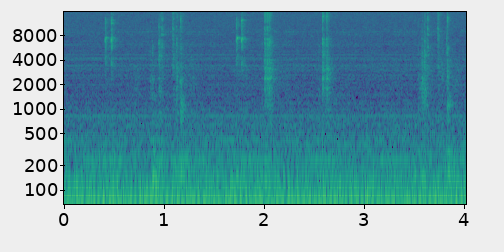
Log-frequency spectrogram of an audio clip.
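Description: Computer mouse and keyboard clicks: about nine short, sharp clicks at irregular intervals over a faint steady hum from the recording.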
